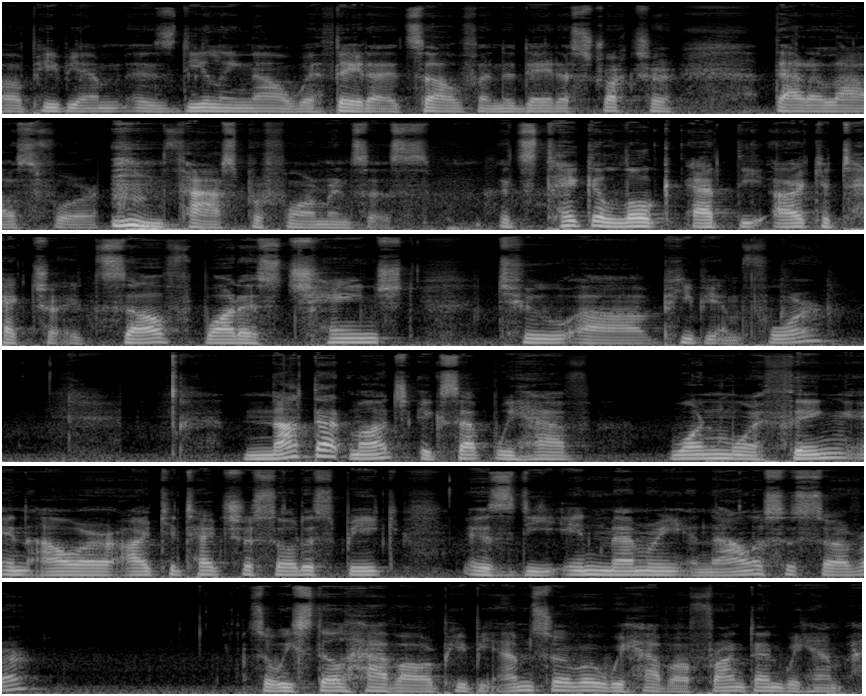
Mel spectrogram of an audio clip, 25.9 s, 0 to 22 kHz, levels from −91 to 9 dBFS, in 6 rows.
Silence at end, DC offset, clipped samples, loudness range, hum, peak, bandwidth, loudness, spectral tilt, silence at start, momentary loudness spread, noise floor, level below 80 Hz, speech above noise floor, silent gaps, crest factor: 0 s; under 0.1%; under 0.1%; 5 LU; none; -8 dBFS; over 20 kHz; -29 LUFS; -5.5 dB/octave; 0 s; 12 LU; -55 dBFS; -50 dBFS; 26 dB; none; 20 dB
